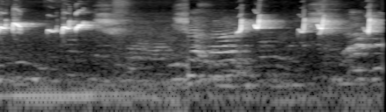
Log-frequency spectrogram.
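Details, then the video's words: Long-tailed shrike singing, used as a lure to make other shrikes answer; sharp, scratchy chirps and short rising phrases in quick bursts, with a low humming tone early on and a brief pause mid-way. "cendet gacor pancingan burung cendet agar cendet bunyi INI AMPUH BIKIN burung cendet lain NYAUT"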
